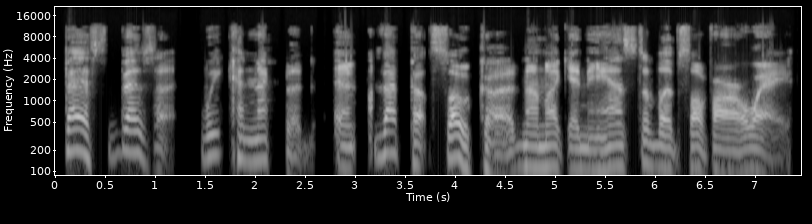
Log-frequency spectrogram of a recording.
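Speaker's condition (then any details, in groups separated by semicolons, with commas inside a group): Parkinson's disease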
